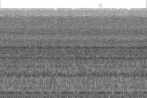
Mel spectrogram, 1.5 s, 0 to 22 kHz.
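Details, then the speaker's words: Honda Hornet 600 idling after service and start, before carburettor vacuum synchronisation, some smoke from oily exhaust burning off: steady, even hum with no misses, knocks or hunting; normal idle. "co dalej równo sobie pracuje Nawet bez do synchronizacji nienajgorzej zobaczymy jak to wygląda"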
